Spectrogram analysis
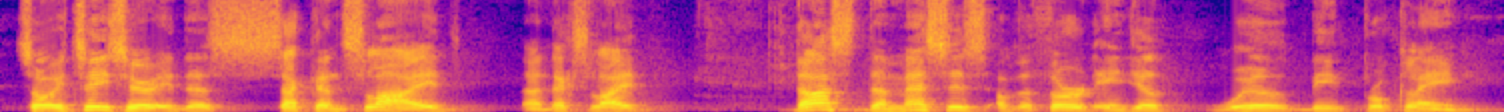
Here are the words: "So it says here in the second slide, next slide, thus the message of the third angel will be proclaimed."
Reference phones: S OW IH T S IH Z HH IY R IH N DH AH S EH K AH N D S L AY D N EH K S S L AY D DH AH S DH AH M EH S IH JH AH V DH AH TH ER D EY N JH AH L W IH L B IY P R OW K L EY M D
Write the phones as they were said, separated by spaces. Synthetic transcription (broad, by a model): S OW IH T S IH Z HH IY R IH N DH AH S EH K AH N D S L AY D N EH K S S L AY D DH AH S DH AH M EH S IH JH AH V DH AH TH ER D EY N JH AH L W IH L B IY P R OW K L EY M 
